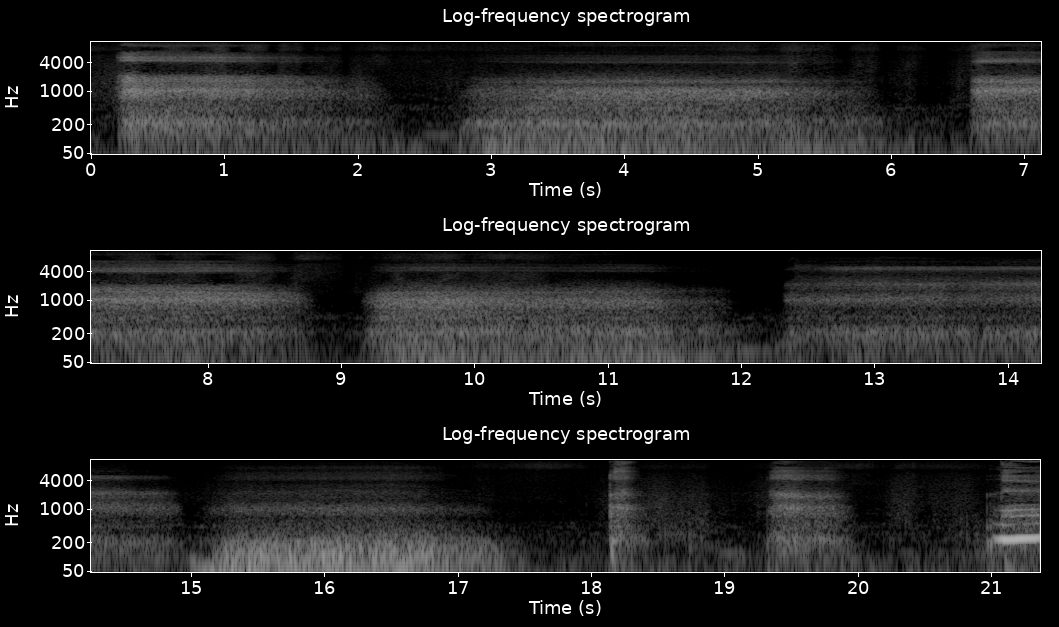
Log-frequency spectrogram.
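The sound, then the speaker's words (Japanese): Slow, deep breathing by one person, drawn in and let out in long, steady breaths of a few seconds each, with brief pauses between them and a few shorter breaths near the end, without talk. “なるべく息止めないで、ゆっくり深呼吸してください。”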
